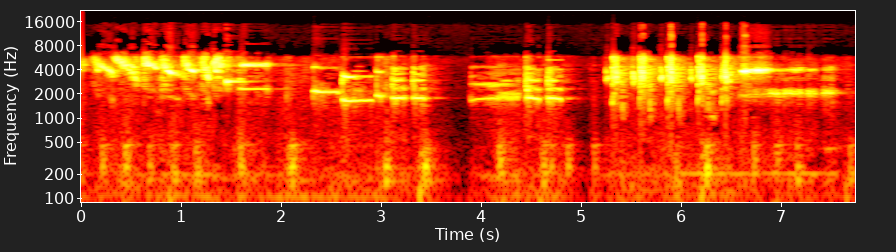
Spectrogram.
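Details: Oriental white-eye song mixing fast high twitter runs with clearer whistled notes and short repeated chip groups, separated by brief silences. It closes on a long steady whistle over soft clicking and a faint low hum.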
